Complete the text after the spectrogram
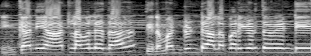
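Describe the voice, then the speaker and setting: Man playing a fast, flustered cartoon uncle. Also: very high voice, steady tone, dull audio, faint music behind. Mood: scolding. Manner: scolding, flustered. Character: excitable fussy uncle looking after kids. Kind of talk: cartoon dub of a game.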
